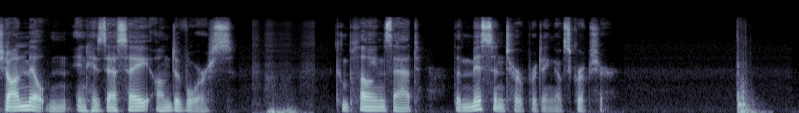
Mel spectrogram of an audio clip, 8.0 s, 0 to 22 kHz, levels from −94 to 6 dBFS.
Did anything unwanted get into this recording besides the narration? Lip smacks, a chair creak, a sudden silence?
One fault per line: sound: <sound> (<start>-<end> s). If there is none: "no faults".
sound: breath (2.5-3.2 s)
sound: thud (7.4-7.8 s)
